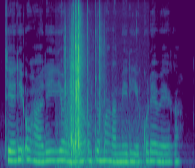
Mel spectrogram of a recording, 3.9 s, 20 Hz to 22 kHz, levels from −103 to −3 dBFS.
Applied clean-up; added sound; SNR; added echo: none; Crumpling, crinkling; -4 dB; none.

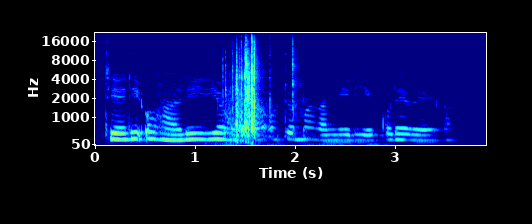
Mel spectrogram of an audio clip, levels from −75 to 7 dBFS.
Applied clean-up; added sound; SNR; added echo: classical method log-MMSE.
